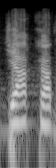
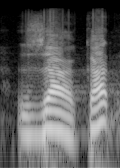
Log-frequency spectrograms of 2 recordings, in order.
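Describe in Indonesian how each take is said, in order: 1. Kata ini diawali dengan bunyi 'j'. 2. Kata ini diawali dengan bunyi 'z'.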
